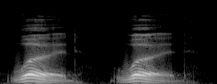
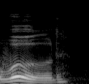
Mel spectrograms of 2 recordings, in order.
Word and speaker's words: would: It can be a W-O-O-D or W-O-U-L-D. Both come out sounding the same. Would. Would. And now a side note on that W-O-U-L-D, that L is silent. It doesn't get pronounced at all. It's not wooled, like W-O-U-L-D, wooled, but would, would.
